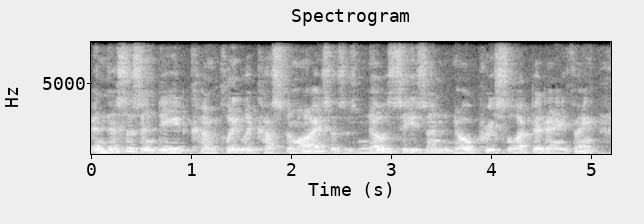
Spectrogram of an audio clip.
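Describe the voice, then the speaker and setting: With audible room echo and noticeable background noise, the talking proceeds at a moderate tempo. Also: man. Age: 60s. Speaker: color and style consultant. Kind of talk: explainer monologue to camera. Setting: office. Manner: measured, with frequent uh and um fillers.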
